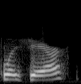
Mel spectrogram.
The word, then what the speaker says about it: Legere: Well, in French, it's Legere. I don't know if he uses the French pronunciation, though.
